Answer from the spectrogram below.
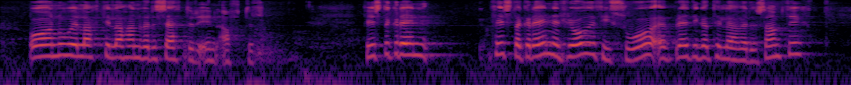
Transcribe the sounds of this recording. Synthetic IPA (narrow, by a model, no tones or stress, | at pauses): ɔɣnuːɪlaxt̪ʰːɪlaðɦanːvɛːɾðʏsɛht̪ʏɾɪnːʔa̰ft̪ʏɾ̥ | fɪr̥st̪akɾeːjnɪl̥joːwðɪθisvɔɛvpɾeːjt̪̬iŋkat̪ʰɪlːɛɣavɛɾðʏsamθɪxt̪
